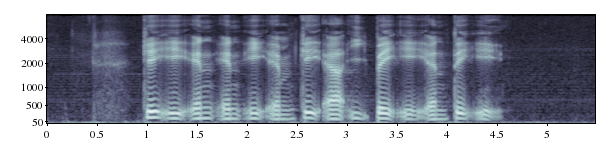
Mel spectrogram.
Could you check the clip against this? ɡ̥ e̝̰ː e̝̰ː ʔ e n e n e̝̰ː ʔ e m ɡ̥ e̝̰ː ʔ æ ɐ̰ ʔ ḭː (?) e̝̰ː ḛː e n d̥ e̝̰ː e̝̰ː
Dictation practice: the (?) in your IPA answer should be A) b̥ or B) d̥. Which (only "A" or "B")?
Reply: A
